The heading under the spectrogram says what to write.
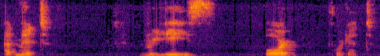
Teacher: Those are verbs that I'm going to stress in the second syllable.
